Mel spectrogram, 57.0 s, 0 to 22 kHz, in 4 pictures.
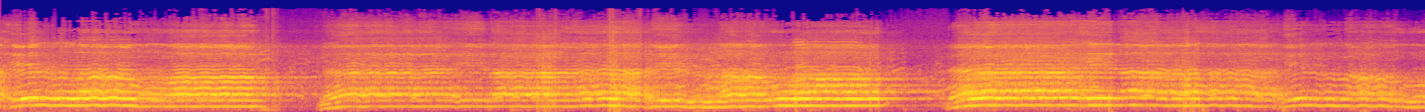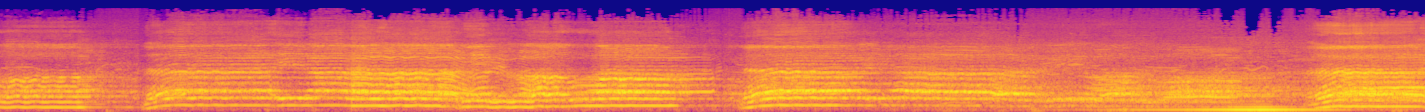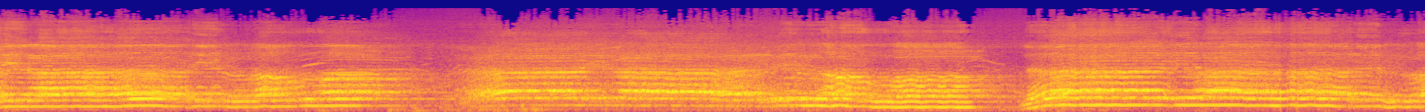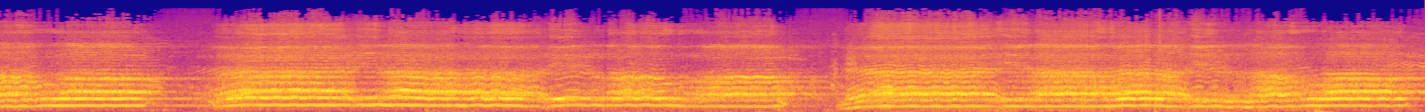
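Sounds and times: chanted sung phrase: 0:21.2 - 0:30.1.

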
